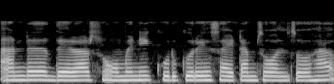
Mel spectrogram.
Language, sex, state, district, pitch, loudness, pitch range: English, female, Punjab, Fazilka, 195 Hz, -12 LUFS, 190-200 Hz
